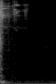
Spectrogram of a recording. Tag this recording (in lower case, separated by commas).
home sounds, coin (dropping)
